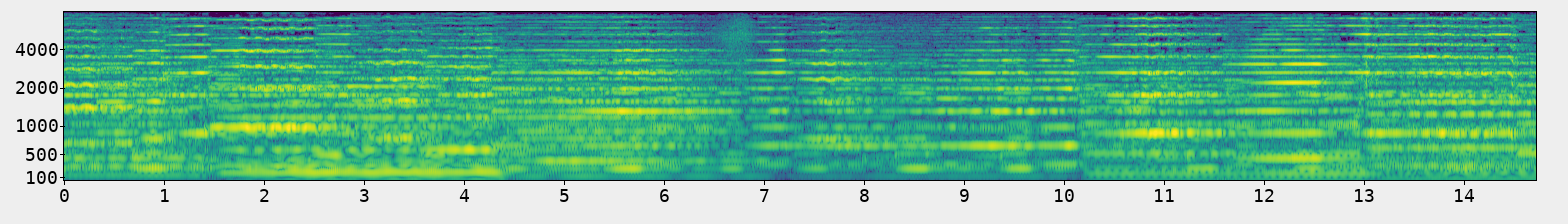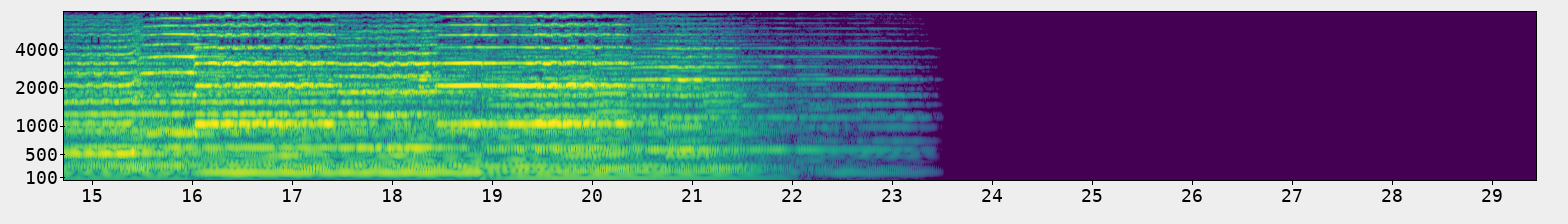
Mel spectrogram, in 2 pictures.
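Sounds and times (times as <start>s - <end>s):
prelude in C major on pan strings: 0.0s - 23.5s.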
